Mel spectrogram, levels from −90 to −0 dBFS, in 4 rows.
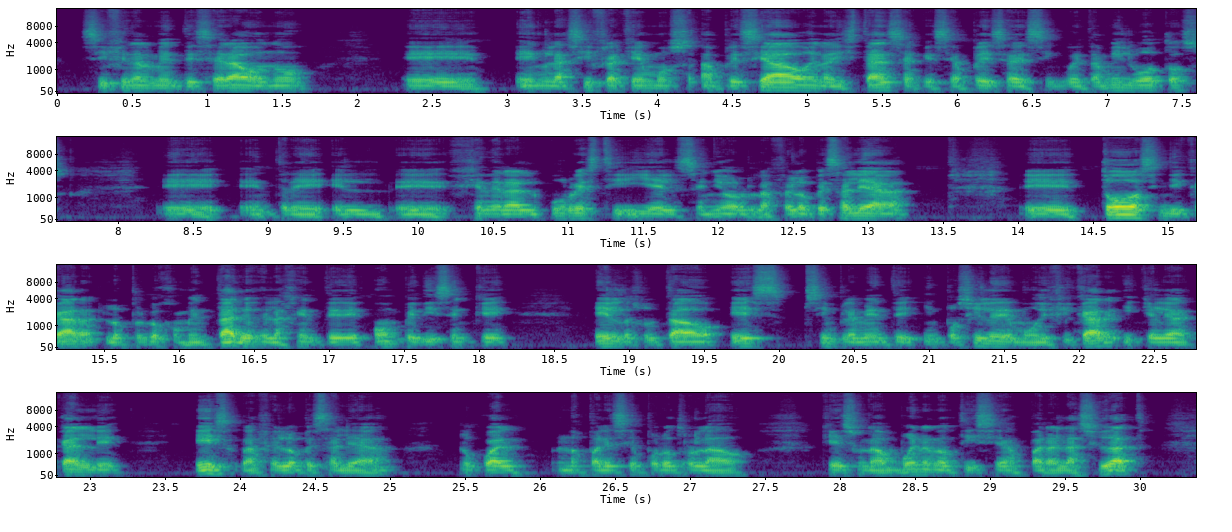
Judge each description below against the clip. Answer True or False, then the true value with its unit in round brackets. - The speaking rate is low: False (150 wpm)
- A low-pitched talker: True (75 Hz)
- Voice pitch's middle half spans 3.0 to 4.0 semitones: False (2.4 semitones)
